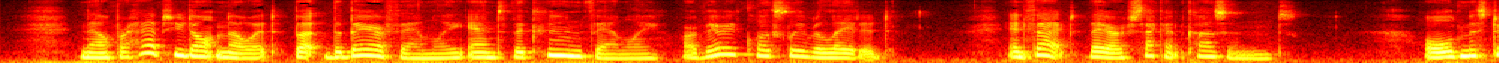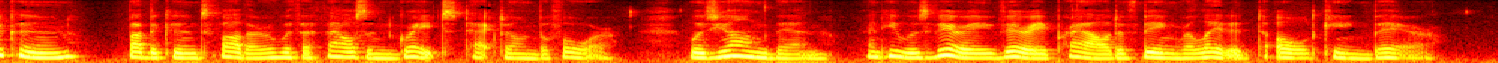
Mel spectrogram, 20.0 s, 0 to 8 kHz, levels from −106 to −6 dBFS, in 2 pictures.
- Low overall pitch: No, medium, 185 Hz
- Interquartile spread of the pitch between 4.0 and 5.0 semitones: Yes, average, 4.6 semitones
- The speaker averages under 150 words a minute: No, average, 160 wpm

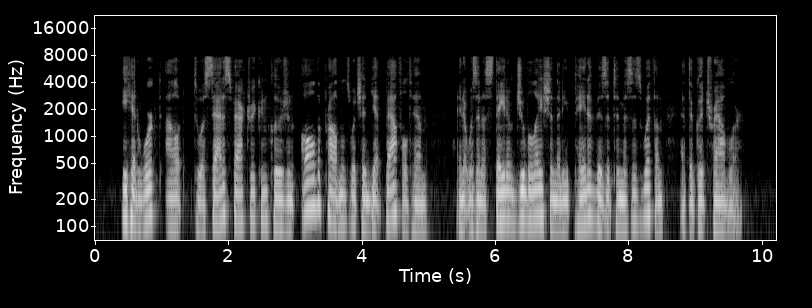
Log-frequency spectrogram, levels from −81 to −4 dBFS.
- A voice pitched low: Yes, low, 110 Hz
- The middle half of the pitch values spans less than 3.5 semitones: No, average, 4.0 semitones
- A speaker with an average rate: No, fast, 215 wpm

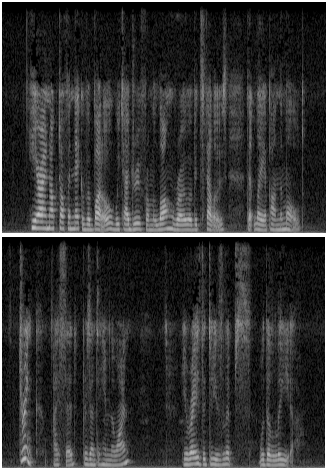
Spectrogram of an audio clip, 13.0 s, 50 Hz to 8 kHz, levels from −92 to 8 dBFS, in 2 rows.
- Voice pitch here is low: No, medium, 185 Hz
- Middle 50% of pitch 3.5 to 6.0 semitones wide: No, narrow, 2.4 semitones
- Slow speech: No, average, 185 wpm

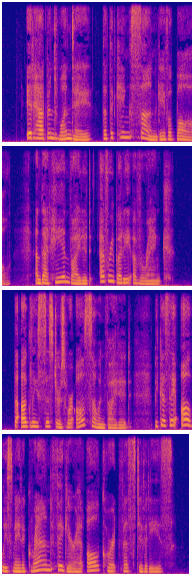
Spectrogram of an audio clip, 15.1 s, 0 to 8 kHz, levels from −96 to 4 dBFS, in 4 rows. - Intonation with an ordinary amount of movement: No, wide, 6.6 semitones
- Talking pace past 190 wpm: No, average, 140 wpm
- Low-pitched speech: No, high, 200 Hz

